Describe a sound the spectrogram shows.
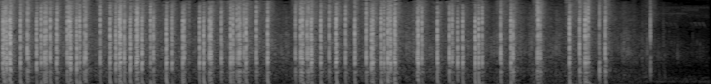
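A firework fountain crackles and pops rapidly, then dies away.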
